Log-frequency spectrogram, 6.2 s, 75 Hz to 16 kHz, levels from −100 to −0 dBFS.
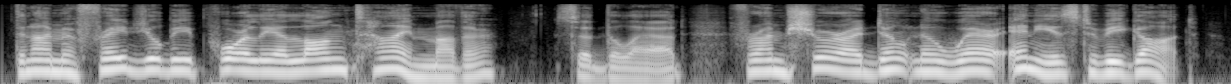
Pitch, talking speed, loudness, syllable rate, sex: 155 Hz, 245 wpm, -16 LUFS, 5.3 syllables/s, male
